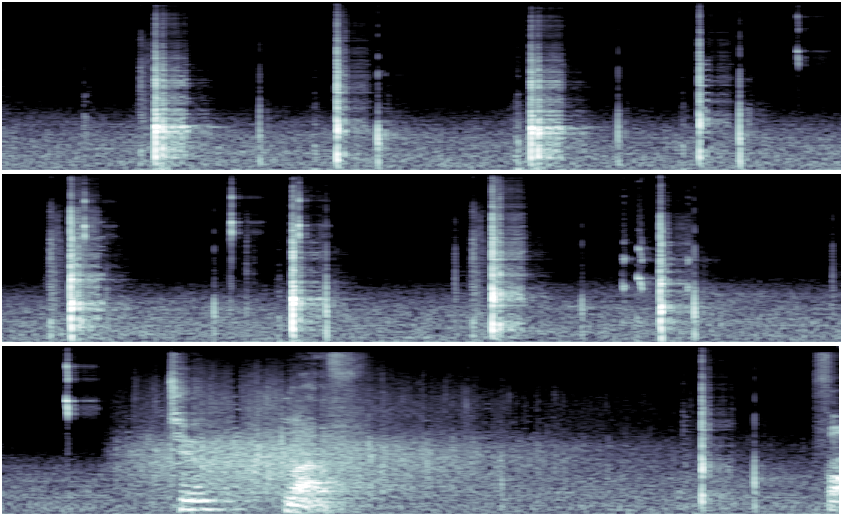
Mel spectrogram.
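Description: A tennis ball is struck with a racket, back and forth.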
